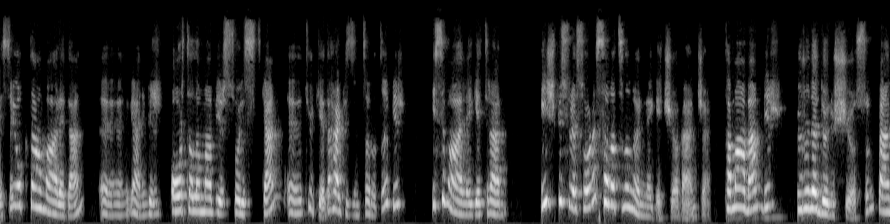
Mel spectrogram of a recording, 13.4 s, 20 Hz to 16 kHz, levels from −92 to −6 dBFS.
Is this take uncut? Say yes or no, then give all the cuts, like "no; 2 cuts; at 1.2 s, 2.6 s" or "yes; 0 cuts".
yes; 0 cuts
